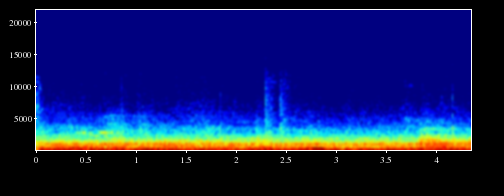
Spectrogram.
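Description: Steady low rumble and hiss of background noise in a rail ticket office, with a faint voice briefly in the middle.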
